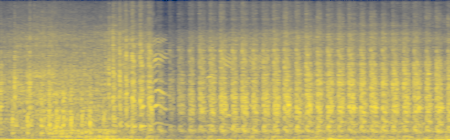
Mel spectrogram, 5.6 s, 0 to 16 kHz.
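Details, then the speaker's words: 1996 Toyota Tacoma 3.4L after lying on its side: even starter cranking with ragged smoky exhaust puffs, never catching; owner suspects the timing belt skipped teeth; no dash lights either. "exhaust is not happy. When you first started to crank it, this thing was smoking. Maybe that was it skipping teeth."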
